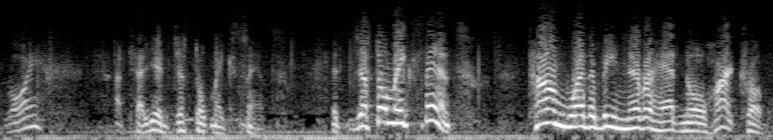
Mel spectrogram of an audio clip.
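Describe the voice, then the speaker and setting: A man playing a loyal, soft-hearted cowboy sidekick, rustic and halting, with a Western American accent in radio western style. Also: fairly high pitch, very animated. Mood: troubled. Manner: rustic, plain-spoken, halting. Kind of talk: 1940s radio western acting. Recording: dull old radio recording, faint noise.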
